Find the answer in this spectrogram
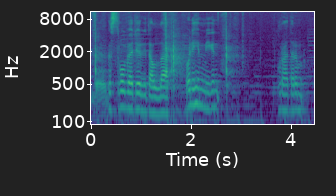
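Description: Kitchen knife chopping food on a cutting board in quick, even strokes, several a second, with a woman's voice over the first half.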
